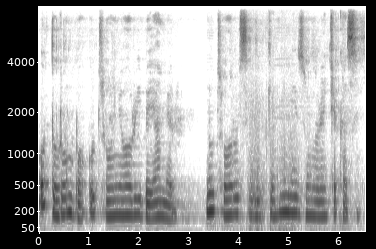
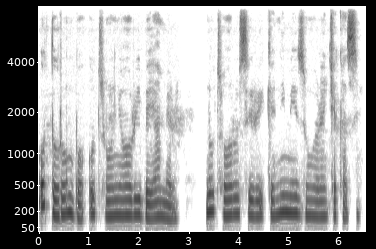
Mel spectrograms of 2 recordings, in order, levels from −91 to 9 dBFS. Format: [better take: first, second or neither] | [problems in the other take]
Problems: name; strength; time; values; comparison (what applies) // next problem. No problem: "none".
second | noise reduction (neural separator model SepFormer DNS4)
